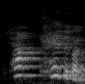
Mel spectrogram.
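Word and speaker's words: שקד: 근데 여기 앞에가 점 2개만 찍어서 애를 발음하거든요. 애. 그러니까 모음이에요. 그래서 샤케드가 됩니다.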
